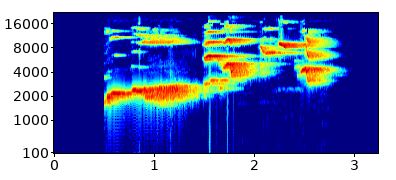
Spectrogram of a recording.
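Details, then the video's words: Single orange-headed thrush phrase in ngeplong style: a steady whistled opening, then rising buzzy notes climbing higher into thin, very high trills, lasting about two seconds. "ANIS KEMBANG GACOR, pancingan suara asli alam anis kembang"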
